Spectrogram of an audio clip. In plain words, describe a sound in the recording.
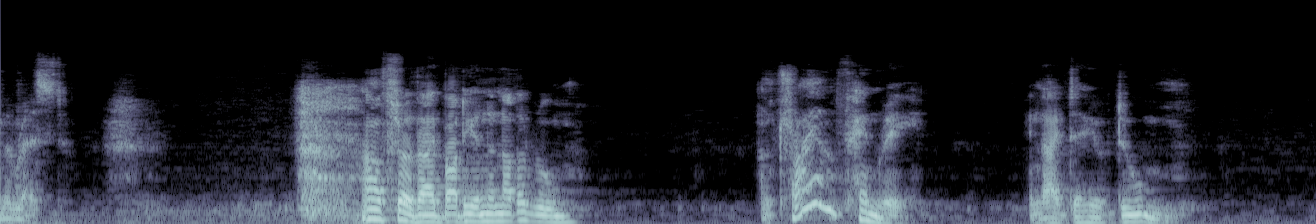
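A man speaks quietly and slowly in pauses, close by.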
